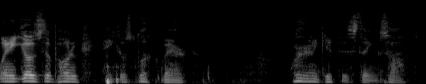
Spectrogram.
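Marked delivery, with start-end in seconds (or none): 1.4-4.1 hushed, breathy, very quiet whisper. Mocking the president at a podium, imitating Joe Biden whispering. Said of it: "When he starts whispering".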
